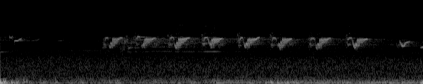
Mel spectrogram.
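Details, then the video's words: Mockingbird copying the sounds of other birds: a fast series of bright, chirpy high notes, each phrase slurring downward, repeated several times a second over a low background rumble. "Mockingbird…so amazing how they can copy almost any sounds from other birds…"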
